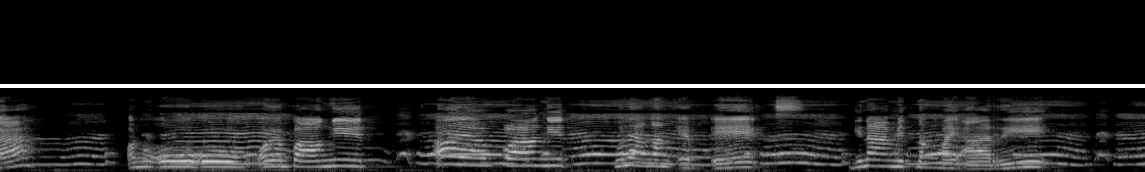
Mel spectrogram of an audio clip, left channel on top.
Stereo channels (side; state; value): left; silent; digital silence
